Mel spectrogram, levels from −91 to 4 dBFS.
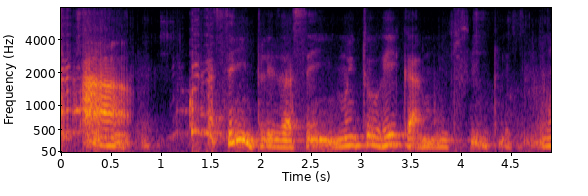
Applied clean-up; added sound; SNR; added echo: neural separator model SepFormer DNS4.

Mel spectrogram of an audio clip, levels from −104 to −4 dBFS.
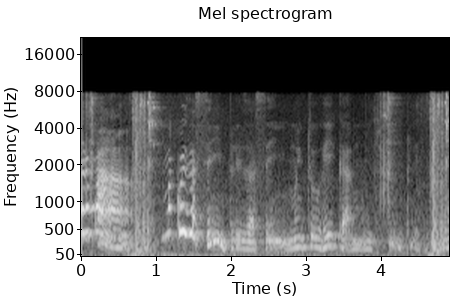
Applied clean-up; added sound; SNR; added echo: none; Tearing; 13 dB; none.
